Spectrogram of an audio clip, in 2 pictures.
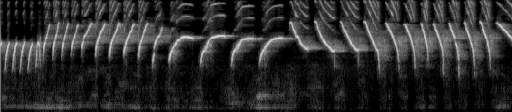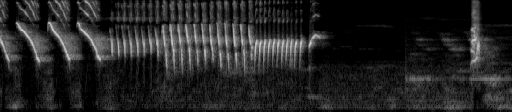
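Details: Canary in song, recorded as a lure to provoke a rival and to teach young canaries to sing: about eight seconds of high, rapid phrases, first steady notes, then fast downward-sweeping chirps, then a dense buzzy trill, followed by near silence with a faint click.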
